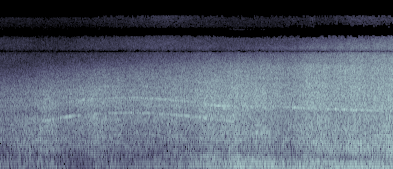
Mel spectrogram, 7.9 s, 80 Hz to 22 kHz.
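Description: British Airways Airbus A380's four Rolls-Royce Trent 900 turbofans passing low overhead on landing approach: a whistling engine whine that slides down in pitch over a rushing jet roar, with a deep rumble that grows louder about halfway through as the aircraft comes closest.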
